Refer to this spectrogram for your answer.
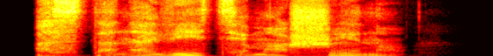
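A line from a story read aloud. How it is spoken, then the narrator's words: Whispered. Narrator (Russian): прошептал дух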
